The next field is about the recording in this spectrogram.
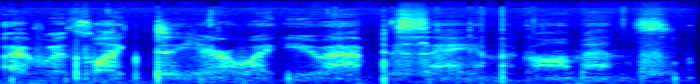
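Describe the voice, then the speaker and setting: A woman speaking in a breathy whisper, rambling informally and sharing opinions in an ASMR style as the host. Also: moderate pace.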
